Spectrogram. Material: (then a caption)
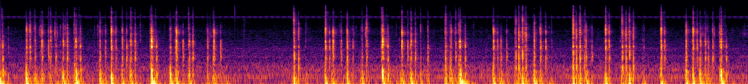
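Plastic. Both hands type with their fingertips on a mechanical keyboard with plastic keycaps and an aluminum case, giving rapid bursts of deep, thocky clacks with short pauses in between, including a brief lull near the five-second mark. A faint, steady high tone runs beneath the keystrokes throughout.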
